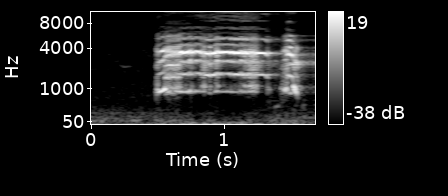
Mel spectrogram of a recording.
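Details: A young Thai bantam rooster, recorded in the evening, gives a quick, high, strained crow held level for under a second, then one short clipped final note; he has only just matured and his voice is not yet full.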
